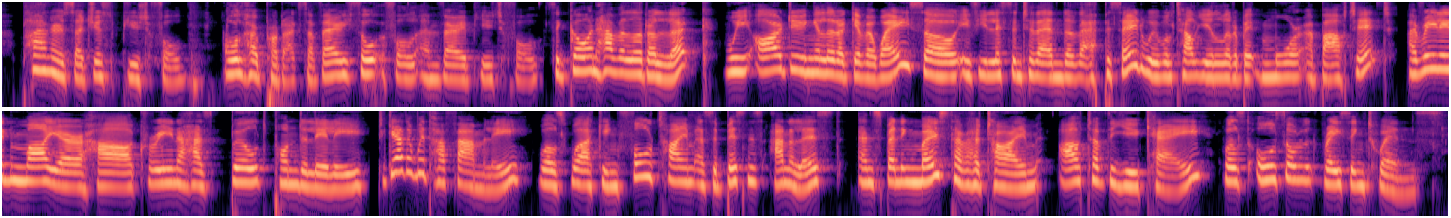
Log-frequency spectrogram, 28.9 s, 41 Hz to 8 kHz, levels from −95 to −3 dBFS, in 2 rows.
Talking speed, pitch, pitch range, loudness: 165 wpm, 205 Hz, 185-235 Hz, -22 LUFS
